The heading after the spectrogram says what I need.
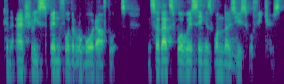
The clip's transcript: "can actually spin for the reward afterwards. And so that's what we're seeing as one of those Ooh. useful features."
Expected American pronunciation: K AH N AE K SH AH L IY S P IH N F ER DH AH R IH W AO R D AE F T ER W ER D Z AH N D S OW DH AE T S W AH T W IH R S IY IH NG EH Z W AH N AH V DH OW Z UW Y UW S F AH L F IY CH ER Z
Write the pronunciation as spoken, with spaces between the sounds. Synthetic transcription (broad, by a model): K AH N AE K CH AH L IY S P IH N F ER DH AH R IH W AO R D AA F T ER W ER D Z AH N S OW DH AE T S W AH T W IH R S IY IH NG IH Z W AH N AH V DH OW Z Y UW S F AH L F IY CH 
